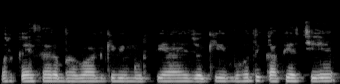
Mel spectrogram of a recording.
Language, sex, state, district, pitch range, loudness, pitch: Hindi, male, Bihar, Supaul, 145-150 Hz, -23 LUFS, 150 Hz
